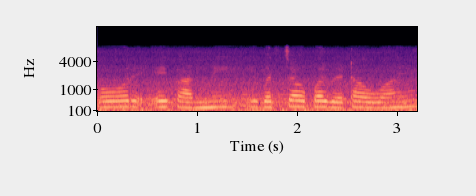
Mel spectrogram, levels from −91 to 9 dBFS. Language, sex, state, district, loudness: Hindi, male, Madhya Pradesh, Dhar, -14 LUFS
